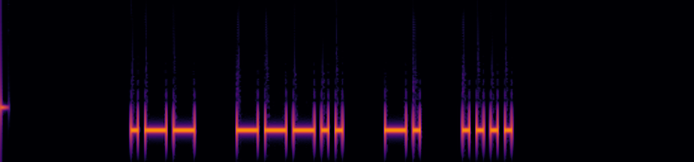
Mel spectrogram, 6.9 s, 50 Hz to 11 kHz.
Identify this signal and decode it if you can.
Morse code, heard as a keyed tone, about 17 wpm, spaced as for 12 wpm, 700 Hz. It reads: W8NH
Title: USA Call Signs - 4 Characters - 2x Character Spacing - 17wpm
